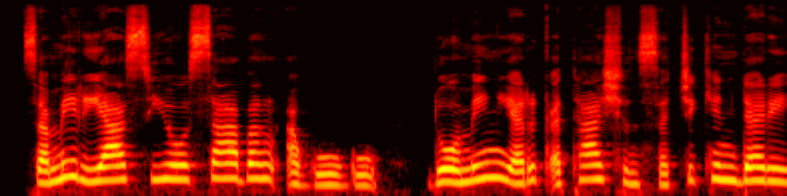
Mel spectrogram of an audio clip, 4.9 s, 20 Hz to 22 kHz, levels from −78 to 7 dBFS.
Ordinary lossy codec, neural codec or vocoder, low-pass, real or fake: none; none; none; real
